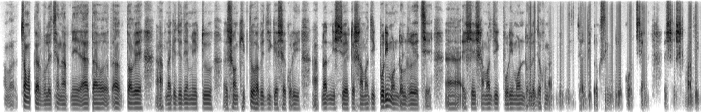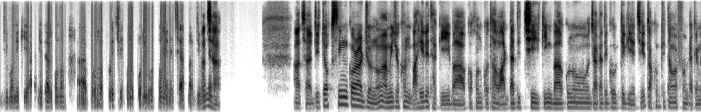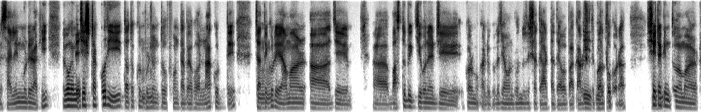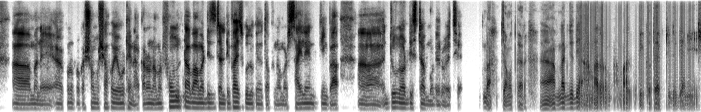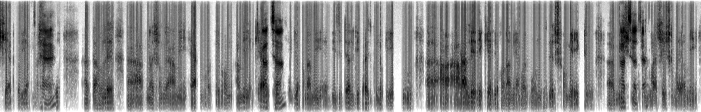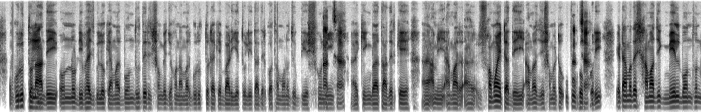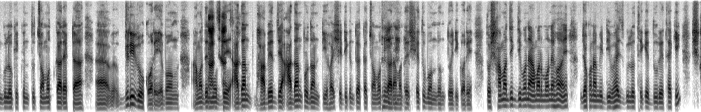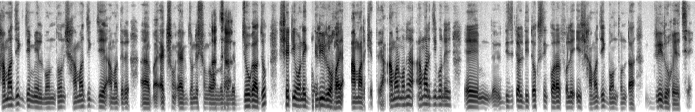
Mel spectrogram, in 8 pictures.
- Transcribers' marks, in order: distorted speech; in English: "digital ডি-detoxing"; in English: "detoxing"; in English: "silent mode"; in English: "digital device"; in English: "Do not disturb mode"; in English: "digital device"; unintelligible speech; in English: "digital detoxing"
- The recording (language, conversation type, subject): Bengali, unstructured, আপনি কীভাবে ডিজিটাল ডিটক্স করেন?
